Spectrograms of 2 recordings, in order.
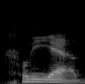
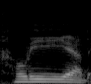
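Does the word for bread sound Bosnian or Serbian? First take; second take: Bosnian; Bosnian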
